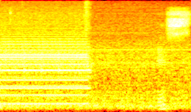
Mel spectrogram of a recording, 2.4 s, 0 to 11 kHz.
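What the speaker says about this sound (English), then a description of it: "Here's the train horn." Horn of a Class 471 electric train sounds as a steady, loud multi-tone blast lasting about a second, then cuts off, leaving a quiet cab hum with a faint higher tone near the end.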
